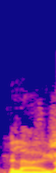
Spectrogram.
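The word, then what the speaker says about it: balayage: It's not ombre, it's Balage. I hope I'm saying that right. – Bellage. – You guys always get mad at me when I say it wrong.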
